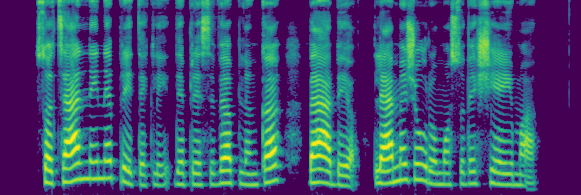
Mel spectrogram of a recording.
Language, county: Lithuanian, Tauragė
